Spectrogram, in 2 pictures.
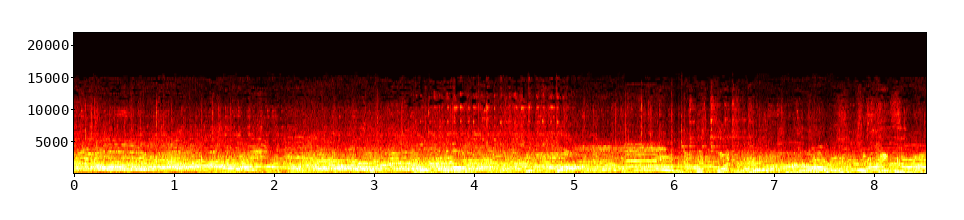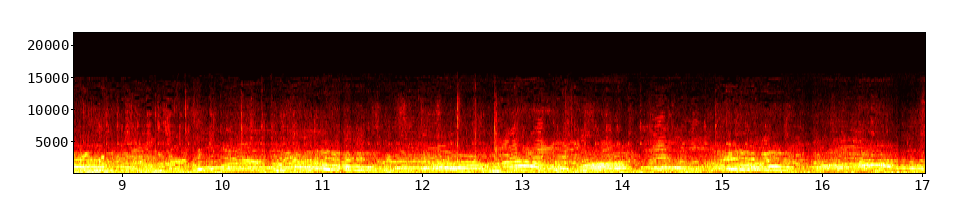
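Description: Football crowd in the stands: many voices shouting and talking at once, none standing out.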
